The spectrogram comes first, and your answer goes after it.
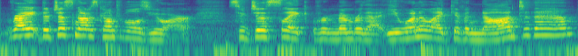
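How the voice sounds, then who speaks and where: Over noticeable background noise, a woman talks with a fairly high pitch and lively intonation. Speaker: podcast host. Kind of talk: casual podcast interview. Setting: remote call.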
